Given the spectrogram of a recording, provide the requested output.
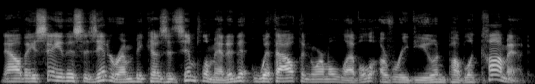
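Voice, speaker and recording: A man's voice: medium pitch, expressive, fairly quick, fairly bright tone. Radio morning guy doing a news bit, dry and skeptical. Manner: wry, skeptical. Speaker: radio morning host and commentator. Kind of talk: scripted news commentary.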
